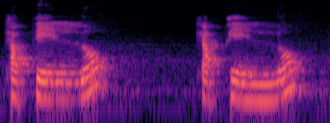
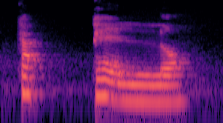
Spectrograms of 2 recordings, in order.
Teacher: what we do is technically taking a little pause before we pronounce the p · i'm pausing before the explosion happens and that is the hint to the italian ears that there is a double p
